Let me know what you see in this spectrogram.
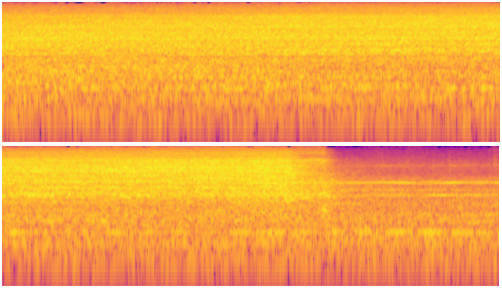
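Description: Train noise: a steady rushing noise with a low hum running under it. About eight seconds in, the hissing top falls away, leaving a duller rumble.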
